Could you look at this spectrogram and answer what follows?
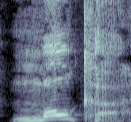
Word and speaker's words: Malka: Of course, Malka's angry boyfriend, eligible for the top 10, almost got in. Malka is pronounced more like Molka, and he wrote MOLL-KUH. Molka. It means queen.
